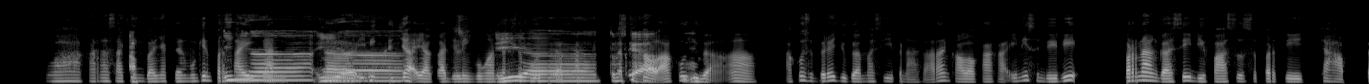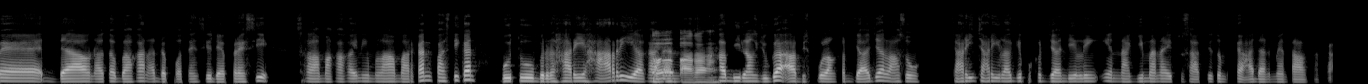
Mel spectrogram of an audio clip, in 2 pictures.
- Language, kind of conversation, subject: Indonesian, podcast, Bagaimana kamu menerima kenyataan bahwa keputusan yang kamu ambil ternyata salah?
- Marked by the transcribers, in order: in English: "down"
